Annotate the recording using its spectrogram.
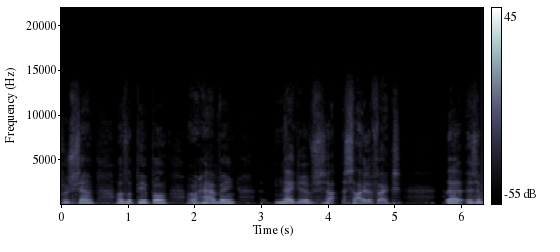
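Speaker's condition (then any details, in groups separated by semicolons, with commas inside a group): Tongue cancer; partial tongue removal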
